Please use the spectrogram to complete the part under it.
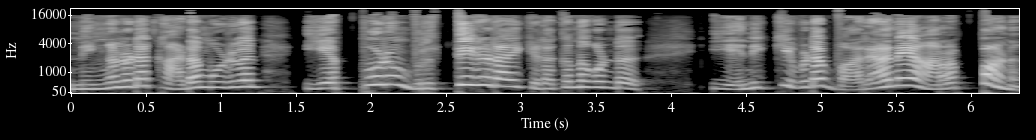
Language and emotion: Malayalam, disgusted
